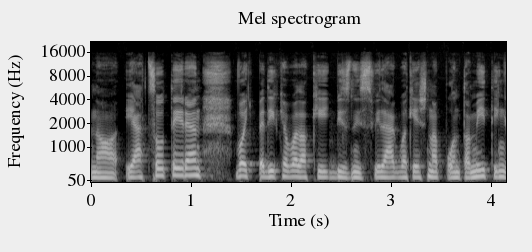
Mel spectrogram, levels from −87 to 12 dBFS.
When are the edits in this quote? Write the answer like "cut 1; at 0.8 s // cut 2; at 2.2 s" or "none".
cut 1; at 1.9 s // cut 2; at 3.2 s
